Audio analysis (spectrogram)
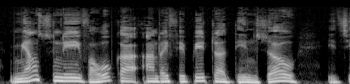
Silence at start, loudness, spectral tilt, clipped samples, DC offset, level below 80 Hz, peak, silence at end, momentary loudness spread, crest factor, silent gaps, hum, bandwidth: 0.1 s; -16 LUFS; -6 dB/octave; under 0.1%; under 0.1%; -40 dBFS; -4 dBFS; 0 s; 4 LU; 12 dB; none; none; 15.5 kHz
